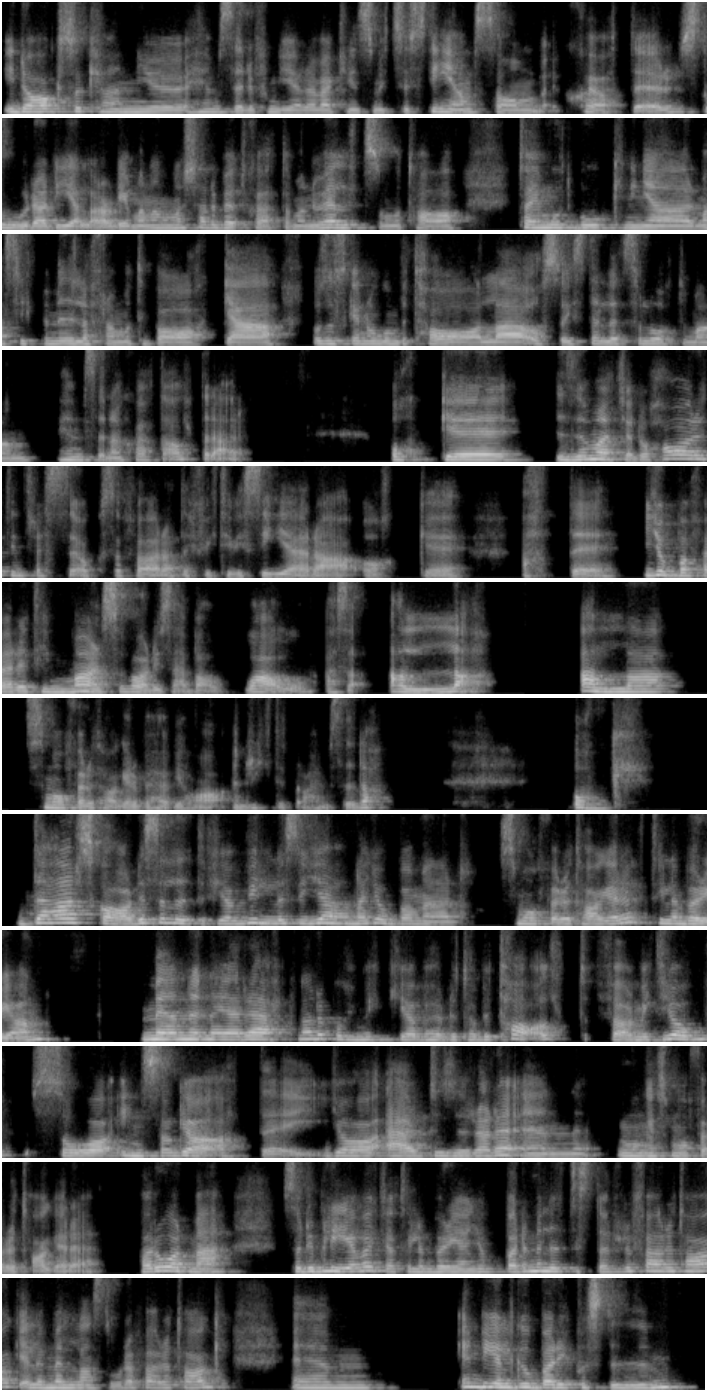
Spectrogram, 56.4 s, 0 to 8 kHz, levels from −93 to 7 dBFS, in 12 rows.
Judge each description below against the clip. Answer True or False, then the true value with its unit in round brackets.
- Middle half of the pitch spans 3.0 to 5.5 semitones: True (3.6 semitones)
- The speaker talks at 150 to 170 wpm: True (165 wpm)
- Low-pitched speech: False (205 Hz)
